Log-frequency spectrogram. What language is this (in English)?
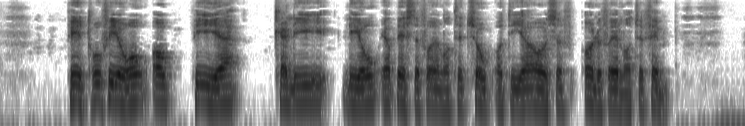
Danish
